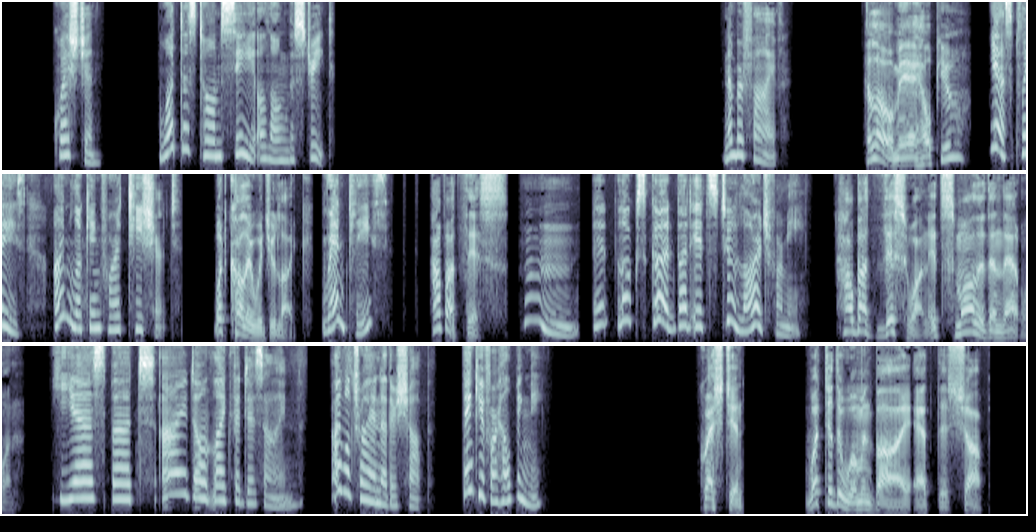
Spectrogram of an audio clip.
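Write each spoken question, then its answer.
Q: What did the woman buy at this shop?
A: Nothing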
